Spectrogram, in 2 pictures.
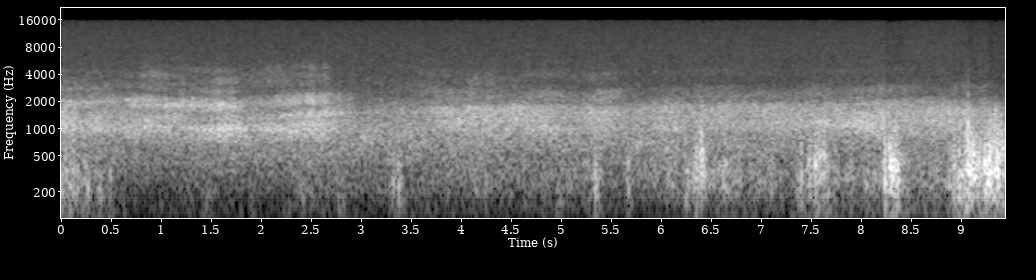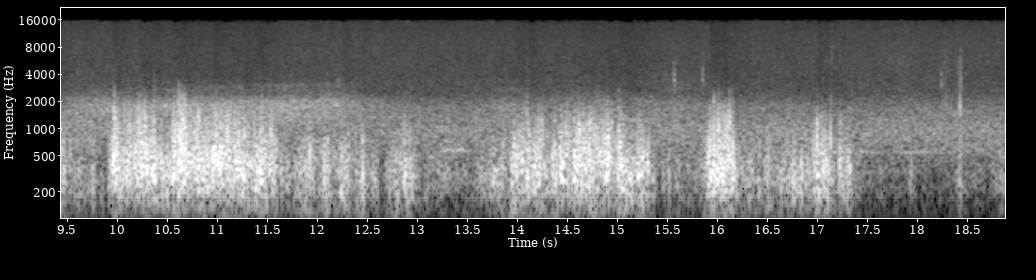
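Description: Wind buffeting the microphone in irregular gusts that start a third of the way in and are loudest around the middle and again near the end, over a steady background hiss.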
